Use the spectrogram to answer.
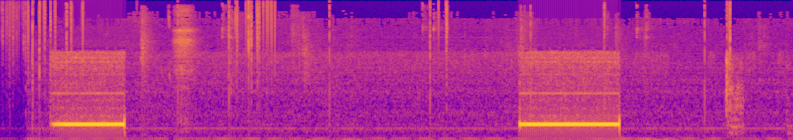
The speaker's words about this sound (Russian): Вот еще какой-то номер. По-моему, это кликовский. Сейчас наберу.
